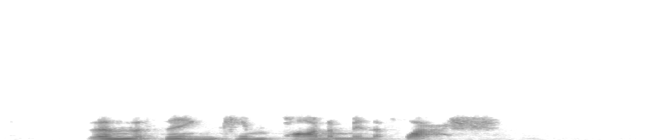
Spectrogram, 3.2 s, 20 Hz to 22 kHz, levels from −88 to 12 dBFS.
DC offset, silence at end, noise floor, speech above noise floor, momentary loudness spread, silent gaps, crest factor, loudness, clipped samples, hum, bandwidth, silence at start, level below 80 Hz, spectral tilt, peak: under 0.1%; 0.75 s; -85 dBFS; 46 dB; 12 LU; none; 22 dB; -39 LUFS; under 0.1%; none; 4.1 kHz; 0.45 s; -84 dBFS; -3.5 dB/octave; -18 dBFS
